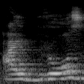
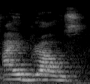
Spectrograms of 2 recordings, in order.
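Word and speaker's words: eyebrows: और इसमें आपने एक चीज नोटिस की होगी कि मैंने आईब्रोज नहीं बोला है, इट इज आईब्राउज। आईब्राउज, जी हाँ, इसका करेक्ट प्रोनाउंसिएशन आईब्राउज होता है।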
